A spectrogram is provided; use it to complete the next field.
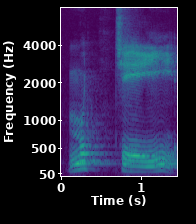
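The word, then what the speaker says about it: मुच्चइ: बजदी बजदी विर विर मुच्चेई आधा च पूरा च मुच्चई विवि कमेह कमेह आधा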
